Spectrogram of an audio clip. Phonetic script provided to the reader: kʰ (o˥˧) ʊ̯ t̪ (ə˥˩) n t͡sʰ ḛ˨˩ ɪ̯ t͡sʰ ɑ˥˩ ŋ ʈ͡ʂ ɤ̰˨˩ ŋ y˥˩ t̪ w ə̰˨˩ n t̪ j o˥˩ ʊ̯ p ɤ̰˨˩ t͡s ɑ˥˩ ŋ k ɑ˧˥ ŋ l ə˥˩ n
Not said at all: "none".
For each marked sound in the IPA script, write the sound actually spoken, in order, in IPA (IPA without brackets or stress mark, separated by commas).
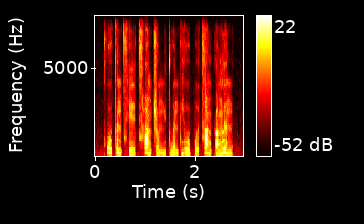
o˥˧, ə˥˩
